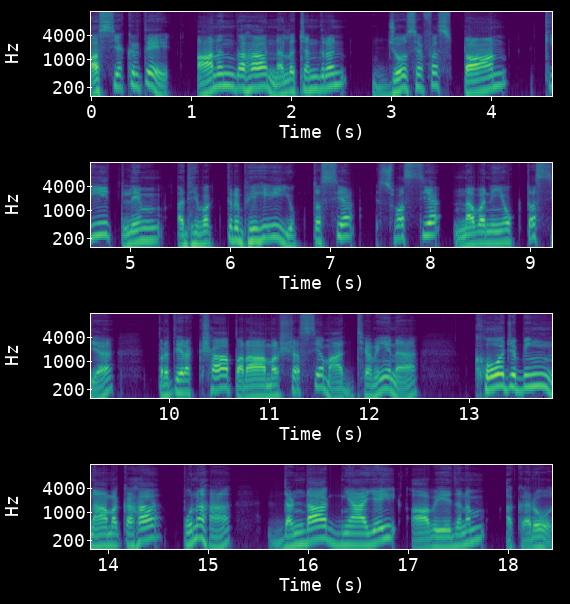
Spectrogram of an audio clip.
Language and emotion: Sanskrit, neutral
